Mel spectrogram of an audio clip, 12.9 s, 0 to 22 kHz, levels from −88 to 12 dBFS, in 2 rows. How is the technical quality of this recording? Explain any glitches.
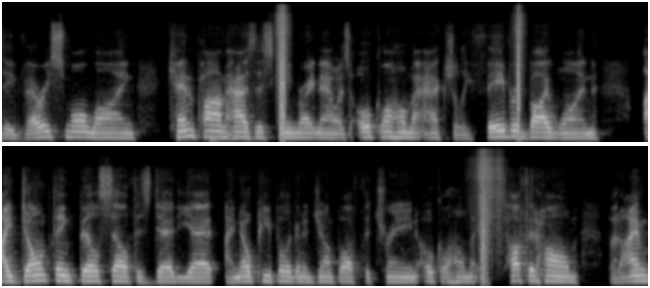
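The speech is interrupted three times by a wireless microphone noise hit: from 2.71 to 2.91 s after "has this", from 5.08 to 5.25 s just before "by one I don't", and from 11.09 to 11.54 s after "jump off the train". Each time the radio link from the analogue FM transmitter fades as reflected signal paths cancel, so receiver noise surges up, heard as a short swish or burst of static.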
